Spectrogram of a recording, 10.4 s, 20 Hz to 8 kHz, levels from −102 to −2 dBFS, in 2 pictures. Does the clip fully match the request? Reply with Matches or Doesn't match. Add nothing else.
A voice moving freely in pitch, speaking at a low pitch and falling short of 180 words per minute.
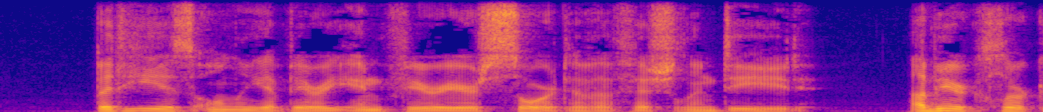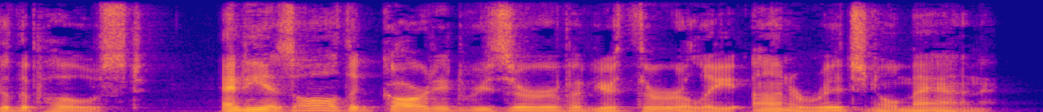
Matches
